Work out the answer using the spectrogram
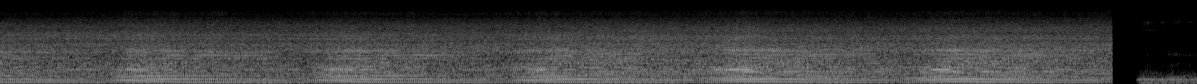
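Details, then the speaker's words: Sanyo household water pump running with no water drawn all day, tank empty: steady motor drone with coarse, surging roughness; pump not sucking water, lost prime and running dry. "seperti itu suara pompanya ya teman-teman jadi kasar sekali"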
